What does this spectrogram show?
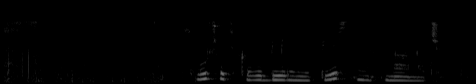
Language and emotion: Russian, neutral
